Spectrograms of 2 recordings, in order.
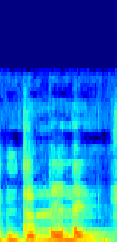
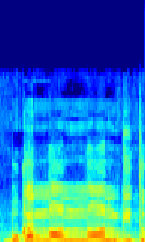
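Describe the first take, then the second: First: "nonong" drawn out with a falling end, slowly; nickname Nonong. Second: "non-non" said as a clipped repeated syllable; plain. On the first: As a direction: stretch "nonong" and let it fall. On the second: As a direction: say "non-non" short and light, slowly. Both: Shown as a demonstration.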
